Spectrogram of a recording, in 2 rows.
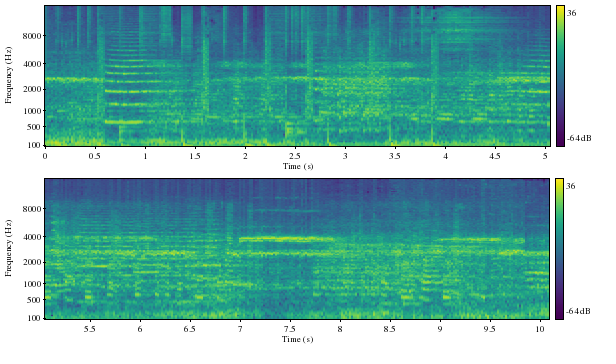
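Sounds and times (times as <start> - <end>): music with deep bass: 0.0 - 8.6
vehicle noise: 0.0 - 10.0.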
